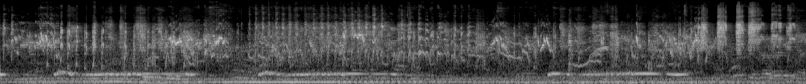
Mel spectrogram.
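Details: Budgerigars, described as singing and dancing, give busy chirping and warbling with squawky notes and short whistled phrases. Low hum and some background noise run beneath.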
